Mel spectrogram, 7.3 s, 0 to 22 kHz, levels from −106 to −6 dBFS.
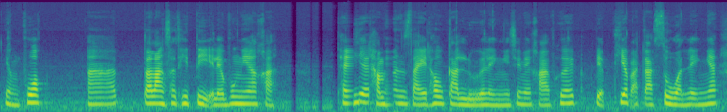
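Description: Repeated packet loss (robotic sound) affects this speech from 2.89 to 4.06 s. Eight gaps, the longest 59 ms, are each bridged by extending the preceding sound, so about 30% of that stretch is concealment, giving choppy speech with pieces missing.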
